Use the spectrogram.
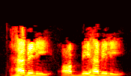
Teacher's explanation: الباء ساكنة فتقلقل: هب لي، رب هب لي. هذه الباء هذه صفتها من صفاتها القلقلة، خمسة حروف أطبق القراء على قلقلتها، فإنكار ذلك جهل بقواعد هذا العلم الشريف.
